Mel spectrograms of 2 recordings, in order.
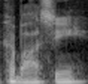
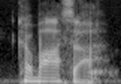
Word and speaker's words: kielbasa: Not kibasi, kielbasa. Kielbasa. Say it right. Yeah, you're not kielbasa. American. Well, no, you're allowed to say kielbasi because it's 4th of July, so you're allowed to speak American.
